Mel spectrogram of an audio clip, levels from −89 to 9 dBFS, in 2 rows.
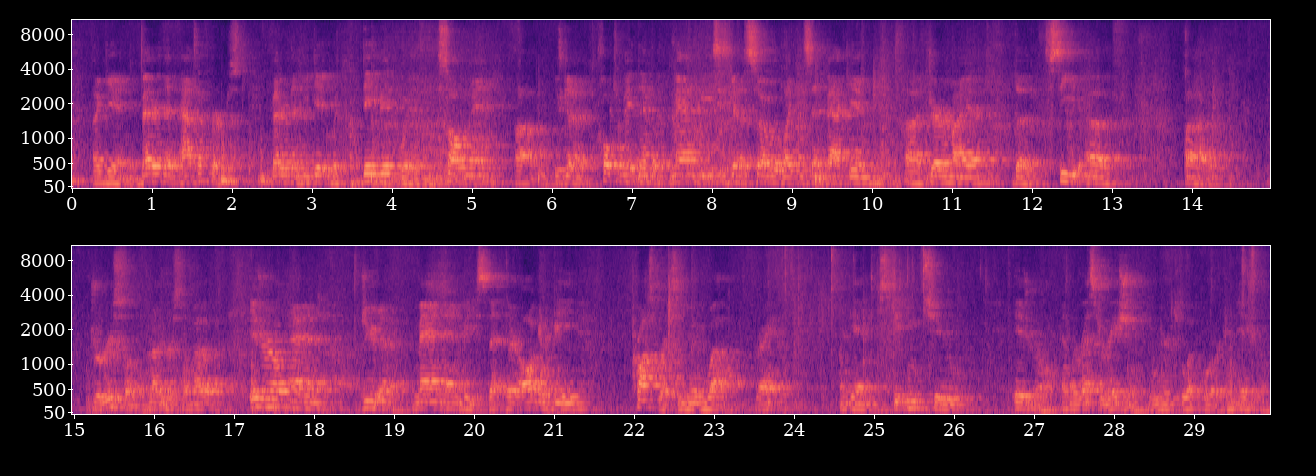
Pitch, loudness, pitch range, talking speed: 120 Hz, -21 LUFS, 115-135 Hz, 145 wpm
